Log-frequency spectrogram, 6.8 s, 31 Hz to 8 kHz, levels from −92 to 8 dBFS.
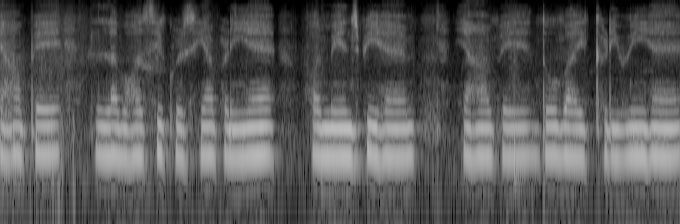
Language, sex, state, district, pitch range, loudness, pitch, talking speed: Hindi, female, Uttar Pradesh, Etah, 165-170 Hz, -29 LUFS, 165 Hz, 160 wpm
